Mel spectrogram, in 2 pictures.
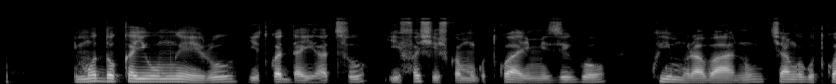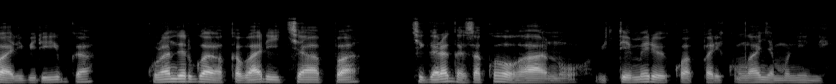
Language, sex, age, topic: Kinyarwanda, male, 18-24, government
